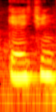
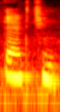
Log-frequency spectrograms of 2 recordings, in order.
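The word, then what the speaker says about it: catching: तो सी एच के पहले टी आया हो तो यहाँ पे कैचिंग पढ़ा जाता है, ना कि कैटचिंग, ठीक है।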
